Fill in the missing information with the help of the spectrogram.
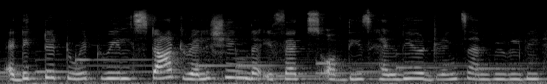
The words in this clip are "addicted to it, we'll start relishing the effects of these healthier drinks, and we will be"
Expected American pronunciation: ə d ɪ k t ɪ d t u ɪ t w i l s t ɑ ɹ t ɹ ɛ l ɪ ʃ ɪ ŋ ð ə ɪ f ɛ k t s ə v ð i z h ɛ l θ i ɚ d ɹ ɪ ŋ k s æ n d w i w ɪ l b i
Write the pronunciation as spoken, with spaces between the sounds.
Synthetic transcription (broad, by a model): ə d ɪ k t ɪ d t u ɪ t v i l s t ɑ ɹ t ɹ ɛ l ɪ ʃ ɪ ŋ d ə ɪ f ɛ k t s ə v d i z h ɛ l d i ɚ d ɹ ɪ ŋ k s æ n d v i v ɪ l b i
